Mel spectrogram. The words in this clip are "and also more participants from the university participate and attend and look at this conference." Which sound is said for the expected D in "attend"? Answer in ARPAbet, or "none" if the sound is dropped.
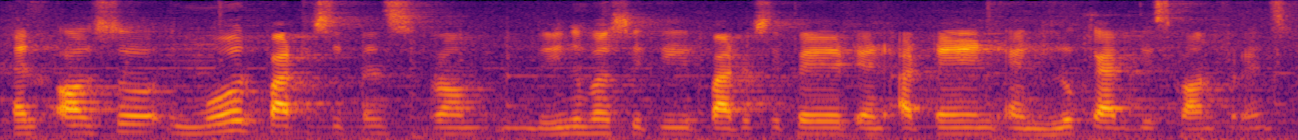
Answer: D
